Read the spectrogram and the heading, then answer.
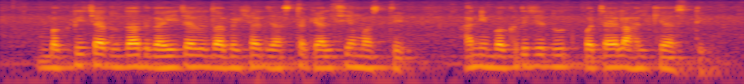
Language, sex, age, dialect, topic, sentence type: Marathi, male, 25-30, Standard Marathi, agriculture, statement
